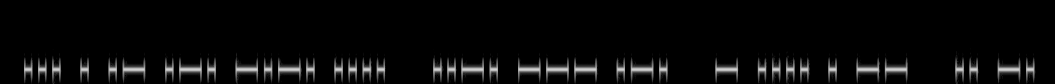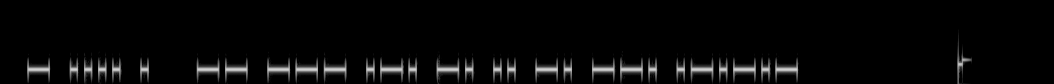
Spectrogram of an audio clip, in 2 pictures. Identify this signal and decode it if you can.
Morse code, heard as a keyed tone, about 17 wpm, 700 Hz. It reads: SEARCH FOR THEM IN THE MORNING.
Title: Sentences from Top 1000 Words - Review Part 5 - 17wpm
